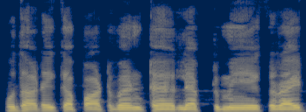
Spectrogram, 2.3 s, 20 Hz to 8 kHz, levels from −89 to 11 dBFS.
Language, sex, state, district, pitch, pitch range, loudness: Hindi, male, Bihar, Saharsa, 125 Hz, 125-130 Hz, -16 LUFS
